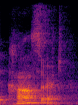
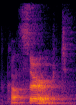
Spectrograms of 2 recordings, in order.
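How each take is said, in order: First: The stress is on the first syllable. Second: The stress is on the last syllable. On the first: It is the noun. "E o concerto foi ótimo" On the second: It is the verb. "verb, é verbo"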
